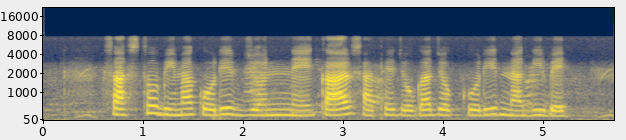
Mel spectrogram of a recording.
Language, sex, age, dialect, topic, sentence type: Bengali, female, 18-24, Rajbangshi, banking, question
